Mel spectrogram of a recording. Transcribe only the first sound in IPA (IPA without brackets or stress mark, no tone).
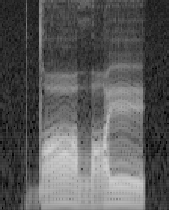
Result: dˤ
